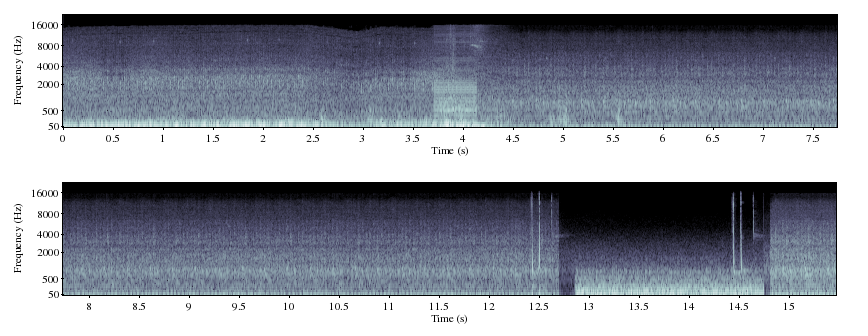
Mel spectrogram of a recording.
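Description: A bus engine rumbles low and then quietens as the bus slows down.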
